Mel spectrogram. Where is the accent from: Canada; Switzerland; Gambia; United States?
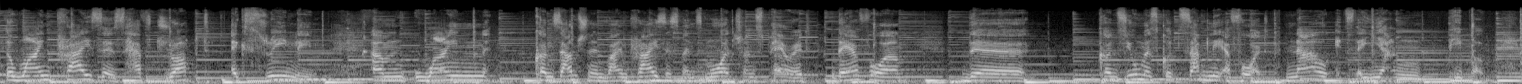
Switzerland; now in China; I'm from Switzerland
